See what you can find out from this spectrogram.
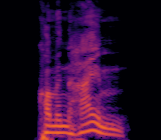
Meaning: inflection of heimkommen: 1. first/third-person plural present 2. first/third-person plural subjunctive I
- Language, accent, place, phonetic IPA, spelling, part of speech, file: German, Germany, Berlin, [ˌkɔmən ˈhaɪ̯m], kommen heim, verb, De-kommen heim.ogg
